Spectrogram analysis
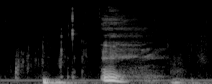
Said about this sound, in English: Excuse me, I've got to take a sip. This is orange juice, by the way.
